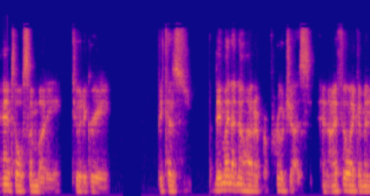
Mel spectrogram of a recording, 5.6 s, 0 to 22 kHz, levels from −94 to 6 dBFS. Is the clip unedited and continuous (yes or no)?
no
